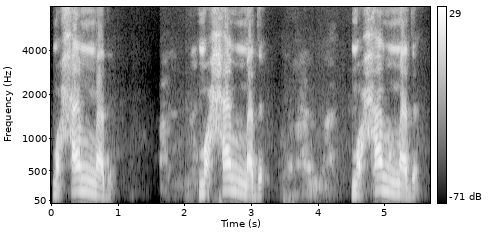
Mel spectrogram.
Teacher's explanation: جیسے گلے سے ٹھنڈی سی ہوا نکالتے ہیں، یہ ہا کی آواز نکلے گی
